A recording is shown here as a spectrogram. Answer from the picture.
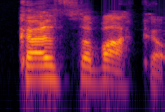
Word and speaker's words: Calzavacca: Is it Calzavacca? Calzavacca, almost, but that was almost perfect.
